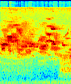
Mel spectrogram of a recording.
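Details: Several birds sing together on an organic farm with trees, in a dense, high chorus of chirps and twittering notes, steady throughout with no gaps.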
